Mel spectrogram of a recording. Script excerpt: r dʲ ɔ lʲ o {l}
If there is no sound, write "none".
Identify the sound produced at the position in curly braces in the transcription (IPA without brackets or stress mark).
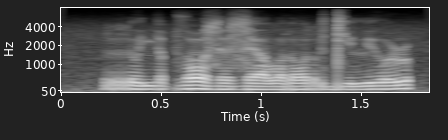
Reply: ɭ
